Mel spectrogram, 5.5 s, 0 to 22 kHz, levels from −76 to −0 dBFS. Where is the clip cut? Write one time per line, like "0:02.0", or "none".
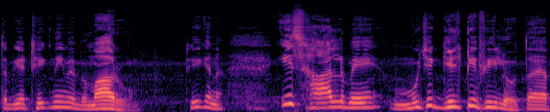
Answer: none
